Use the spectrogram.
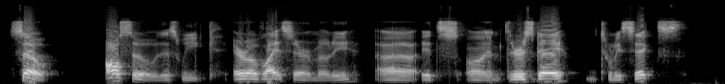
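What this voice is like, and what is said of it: Sick-sounding voice. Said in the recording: “Sorry for my voice, ... I'm kind of sick.”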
